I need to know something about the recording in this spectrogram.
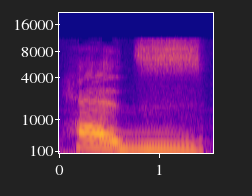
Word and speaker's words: heads: Another word, head, ends with a voiced D. So we've got one head or two heads. Heads. It's voiced. Two heads.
